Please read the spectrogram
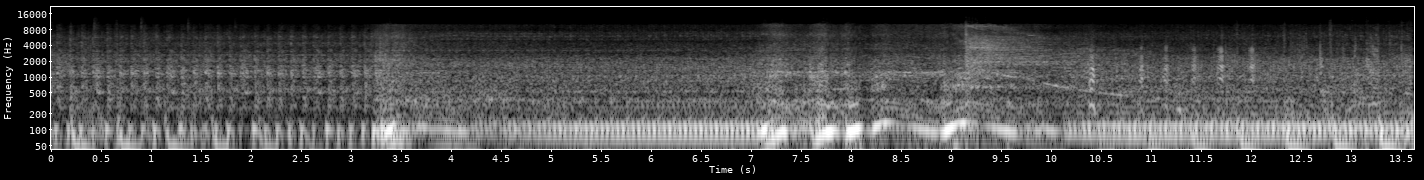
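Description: BMW M57D30TU2 straight-six turbodiesel starting for the first time. It catches about three seconds in and idles, is revved a few times around the middle, and gives a whistle that falls in pitch as the revs drop back. It then settles to a steady idle.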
